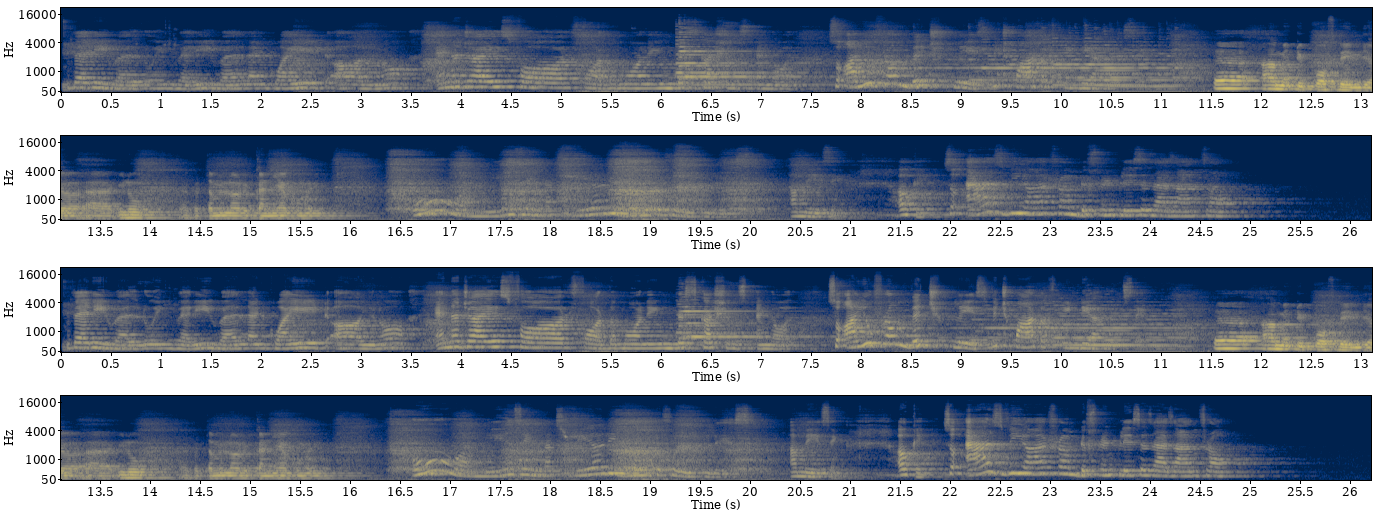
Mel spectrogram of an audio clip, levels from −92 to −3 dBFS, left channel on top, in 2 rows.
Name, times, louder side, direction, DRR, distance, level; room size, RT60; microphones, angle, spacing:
voice 1, 0.0-7.3 7.7-10.9 16.6-20.0 20.4-24.7, right 3 dB, 75° right, 6 dB, 0.7 m, -35 dB
sound 1, 2.3-4.7 5.1-6.2 6.5-8.6 8.9-9.3 9.6-10.8 11.0-20.8, left 1 dB, 35° left, 1.4 m, -45 dB
sound 2, 6.0-11.2, left 1 dB, 70° left, 1.4 m, -38 dB
voice 2, 11.5-14.0 14.3-15.8 21.4-21.5, left 1 dB, 15° left, 5 dB, 0.5 m, -28 dB
6.1 x 5.5 x 5.1 m, 1.4 s
head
